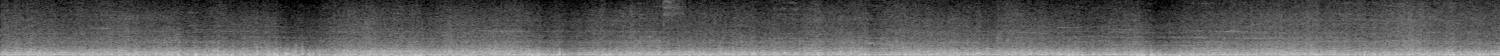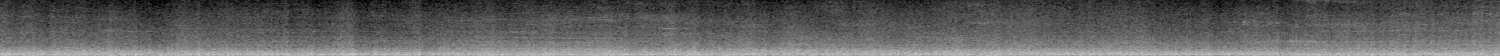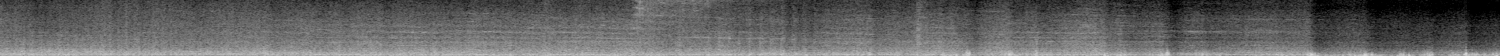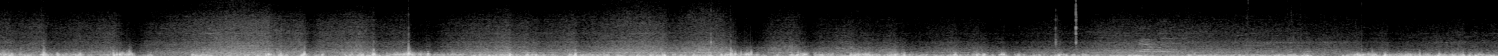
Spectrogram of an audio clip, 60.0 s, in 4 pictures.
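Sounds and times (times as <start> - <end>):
train wheels rumbling on rail: 0.0 - 59.9
wheel squeals: 40.2 - 42.8.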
